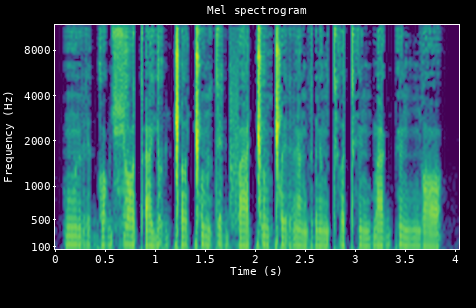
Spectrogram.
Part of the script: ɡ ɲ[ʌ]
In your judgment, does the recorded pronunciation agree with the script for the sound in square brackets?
no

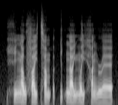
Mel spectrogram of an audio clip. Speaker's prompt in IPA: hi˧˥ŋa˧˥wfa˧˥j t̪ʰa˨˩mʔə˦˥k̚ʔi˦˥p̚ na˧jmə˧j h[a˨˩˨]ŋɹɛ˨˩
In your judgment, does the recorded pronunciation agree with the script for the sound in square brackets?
yes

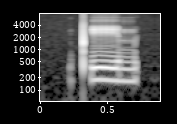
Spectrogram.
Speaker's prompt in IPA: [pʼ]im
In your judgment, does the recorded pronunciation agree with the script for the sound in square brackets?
yes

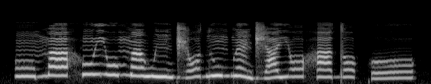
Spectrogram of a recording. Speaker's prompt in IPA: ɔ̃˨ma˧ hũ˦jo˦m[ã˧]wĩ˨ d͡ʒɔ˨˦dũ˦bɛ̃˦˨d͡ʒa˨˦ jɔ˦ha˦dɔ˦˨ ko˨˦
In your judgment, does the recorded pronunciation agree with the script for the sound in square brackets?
yes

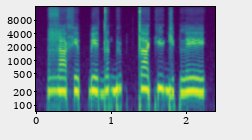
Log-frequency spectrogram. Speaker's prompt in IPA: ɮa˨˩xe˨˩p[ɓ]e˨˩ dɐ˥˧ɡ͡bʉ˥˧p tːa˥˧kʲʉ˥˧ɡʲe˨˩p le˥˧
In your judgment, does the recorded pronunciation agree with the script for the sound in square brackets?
yes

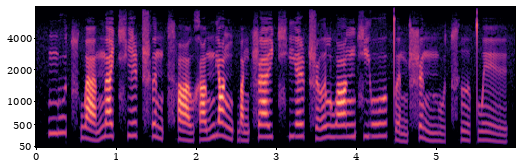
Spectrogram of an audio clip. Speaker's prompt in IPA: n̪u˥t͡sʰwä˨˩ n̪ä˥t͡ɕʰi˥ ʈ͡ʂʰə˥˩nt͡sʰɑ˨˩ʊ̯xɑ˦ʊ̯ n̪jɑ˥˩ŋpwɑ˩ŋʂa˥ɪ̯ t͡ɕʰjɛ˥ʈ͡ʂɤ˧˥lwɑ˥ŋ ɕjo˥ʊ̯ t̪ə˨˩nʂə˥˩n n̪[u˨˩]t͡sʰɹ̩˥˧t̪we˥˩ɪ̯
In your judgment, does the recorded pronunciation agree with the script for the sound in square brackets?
yes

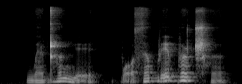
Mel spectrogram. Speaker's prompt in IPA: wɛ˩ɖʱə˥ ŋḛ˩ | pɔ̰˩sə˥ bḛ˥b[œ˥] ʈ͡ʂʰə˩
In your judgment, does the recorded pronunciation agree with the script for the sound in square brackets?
yes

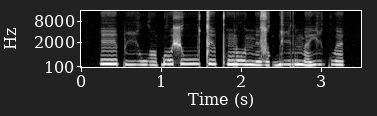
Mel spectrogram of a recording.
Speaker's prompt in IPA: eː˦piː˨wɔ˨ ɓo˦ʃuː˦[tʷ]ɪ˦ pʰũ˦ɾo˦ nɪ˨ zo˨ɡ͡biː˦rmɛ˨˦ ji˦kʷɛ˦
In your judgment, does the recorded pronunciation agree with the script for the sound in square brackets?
no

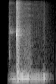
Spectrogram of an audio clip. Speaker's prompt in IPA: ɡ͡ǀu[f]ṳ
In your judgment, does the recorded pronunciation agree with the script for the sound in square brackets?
no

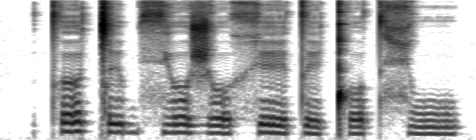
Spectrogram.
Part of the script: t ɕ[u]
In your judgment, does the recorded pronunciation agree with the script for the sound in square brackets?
yes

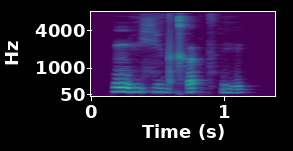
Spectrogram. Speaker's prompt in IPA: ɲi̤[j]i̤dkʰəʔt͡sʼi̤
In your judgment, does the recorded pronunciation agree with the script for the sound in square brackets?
no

